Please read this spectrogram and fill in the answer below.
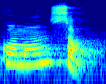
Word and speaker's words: commençons: Now, if we write C like this, for nous, we can't pronounce this properly. It becomes nous, comment, com when we write C. So, in case they have changed that and they have put this sedil to make the pronunciation nice. So, it becomes nous commençons.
